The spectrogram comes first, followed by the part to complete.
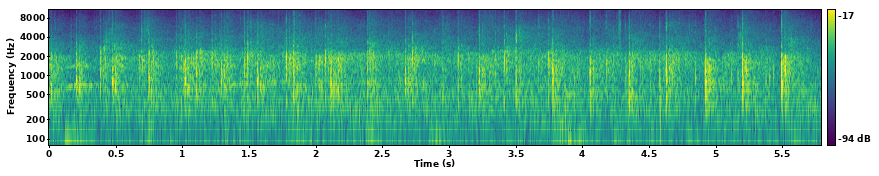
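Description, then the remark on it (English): A crowd applauds steadily for several seconds as two guests come up to join the speaker, many hands clapping in a dense, continuous patter with no voices standing out above it. “Won't you guys clap as they come up here?”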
